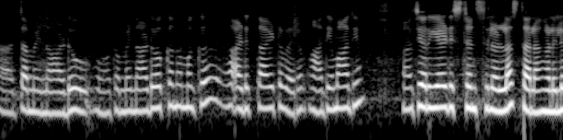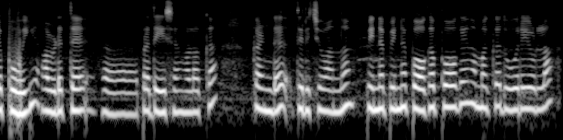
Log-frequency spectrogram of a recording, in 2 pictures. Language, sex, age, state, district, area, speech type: Malayalam, female, 30-45, Kerala, Palakkad, rural, spontaneous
